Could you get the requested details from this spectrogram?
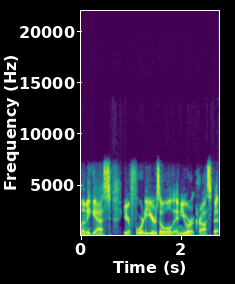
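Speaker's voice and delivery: usual speaking voice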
